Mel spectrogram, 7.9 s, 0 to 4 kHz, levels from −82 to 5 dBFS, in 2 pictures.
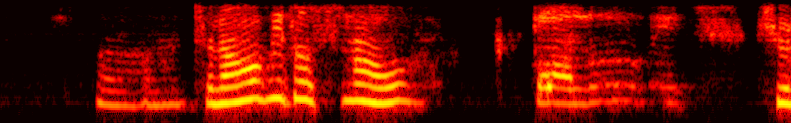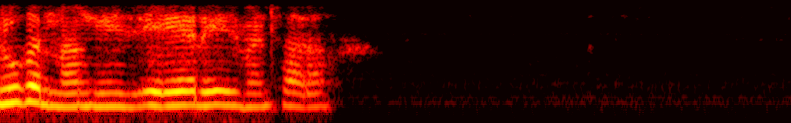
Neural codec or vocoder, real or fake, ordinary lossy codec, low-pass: vocoder, 22.05 kHz, 80 mel bands, HiFi-GAN; fake; Opus, 64 kbps; 3.6 kHz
